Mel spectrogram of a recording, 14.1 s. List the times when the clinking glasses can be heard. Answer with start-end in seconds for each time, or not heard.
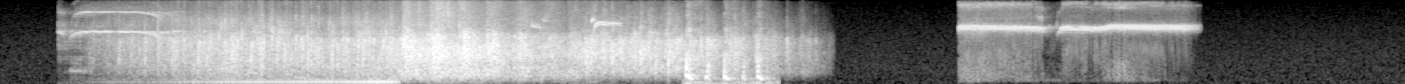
not heard.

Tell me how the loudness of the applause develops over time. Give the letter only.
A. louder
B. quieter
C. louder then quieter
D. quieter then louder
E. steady
C.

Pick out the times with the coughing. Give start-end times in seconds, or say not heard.
6.8-7.7.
